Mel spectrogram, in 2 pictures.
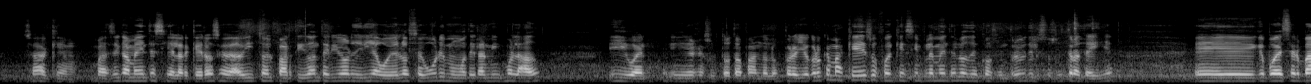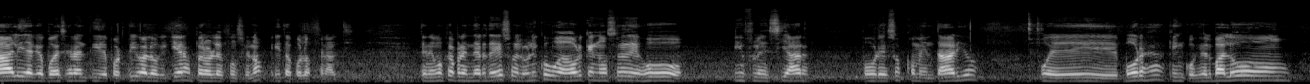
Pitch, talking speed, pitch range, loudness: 175 Hz, 200 wpm, 155-200 Hz, -23 LUFS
